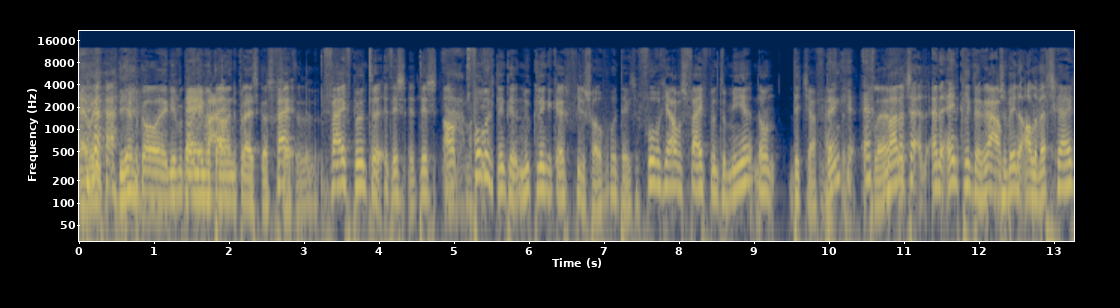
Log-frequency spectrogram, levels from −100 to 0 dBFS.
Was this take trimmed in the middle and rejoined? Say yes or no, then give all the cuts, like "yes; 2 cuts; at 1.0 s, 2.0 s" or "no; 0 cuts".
yes; 3 cuts; at 5.5 s, 10.6 s, 12.3 s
